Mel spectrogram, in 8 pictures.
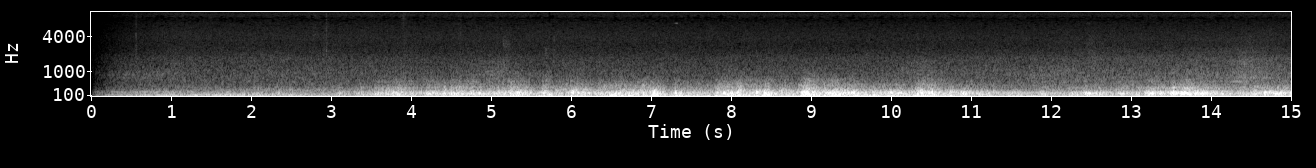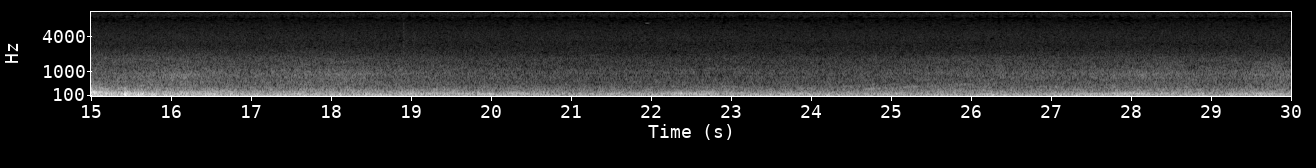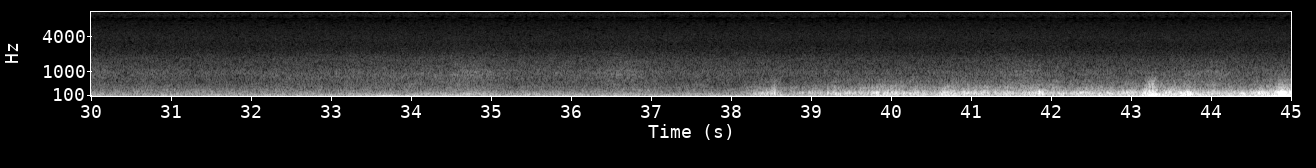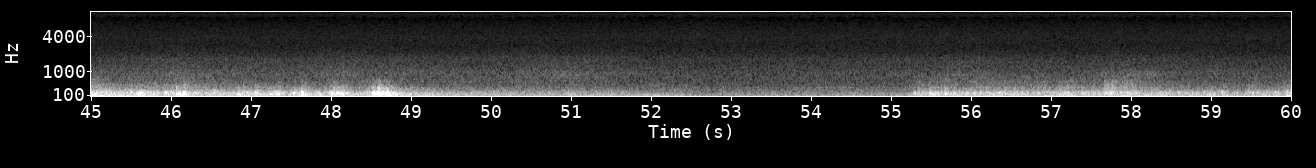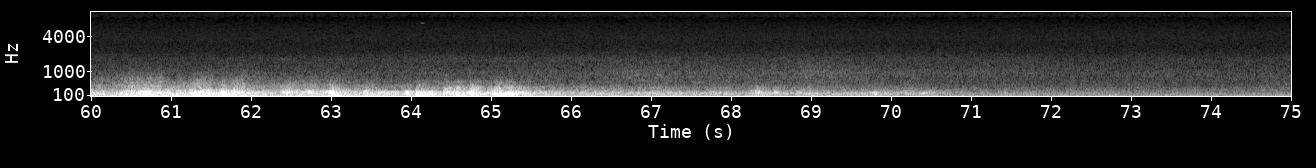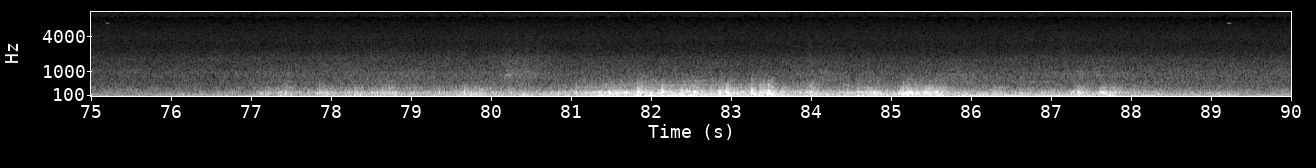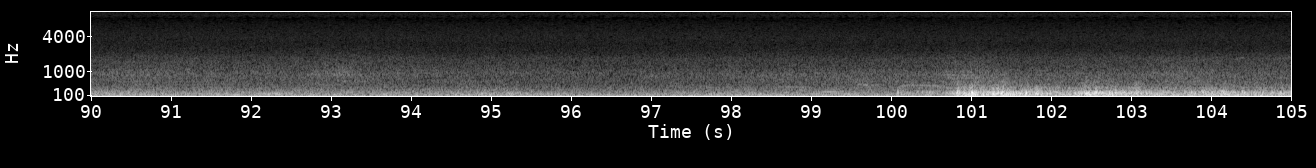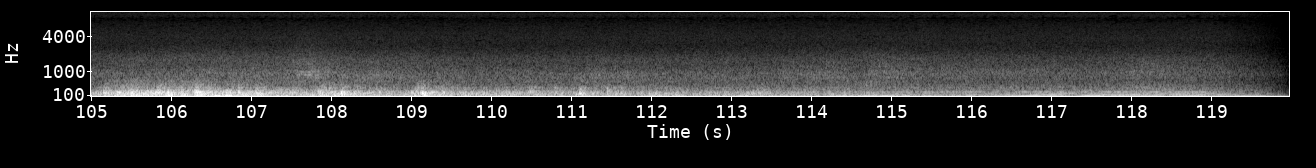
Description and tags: Distant rumbles
Active storm in distance, lots of low rumbles
Olympus LS-12, internal capsules
distant, nature, rumble, storm, summer, thunder, weather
